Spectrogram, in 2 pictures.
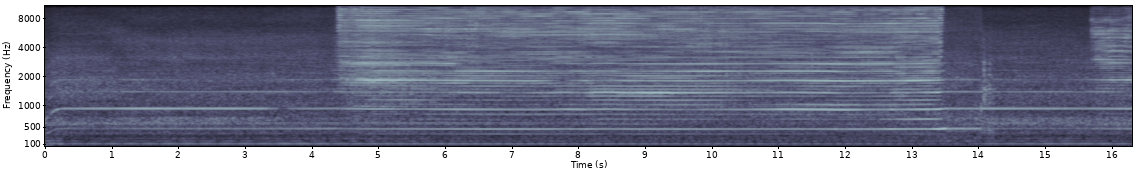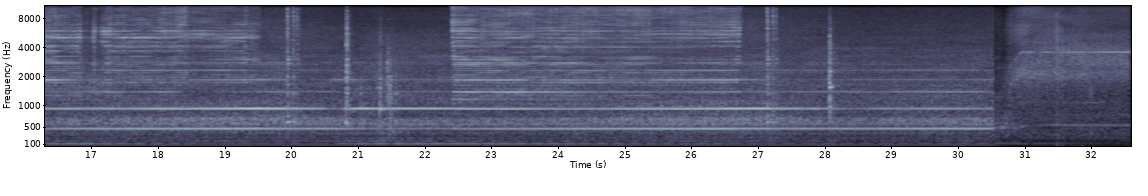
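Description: Grizzly jointer starting up and running with a steady hum, its cutterhead planing a hard maple board in three passes. The first, longest pass is the face of the board and the later two are its edge against the fence, each a rough cutting noise over the motor.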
